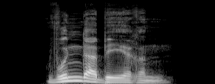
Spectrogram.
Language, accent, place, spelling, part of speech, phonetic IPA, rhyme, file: German, Germany, Berlin, Wunderbeeren, noun, [ˈvʊndɐˌbeːʁən], -ʊndɐbeːʁən, De-Wunderbeeren.ogg
- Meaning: plural of Wunderbeere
